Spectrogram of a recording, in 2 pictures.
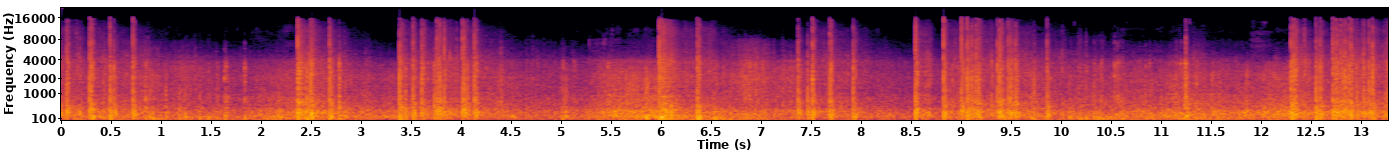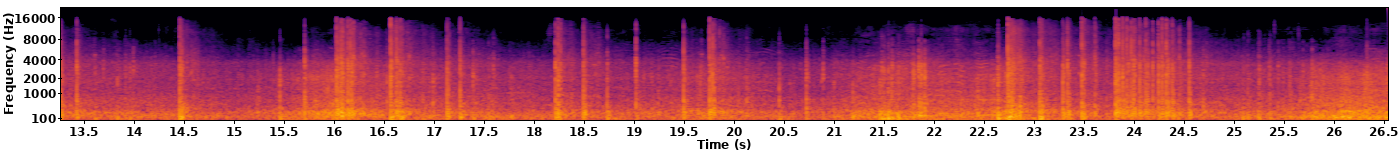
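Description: Fireworks display: a continuous barrage of aerial shell bursts, bangs and crackling, thickening into louder clusters about every ten seconds.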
